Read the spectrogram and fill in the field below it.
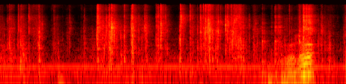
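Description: Plastic packaging of RGB LED parts crinkles and rustles in bursts as it is unwrapped close by, with a steady electrical hum underneath and a louder crackle near the end.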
